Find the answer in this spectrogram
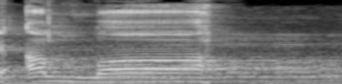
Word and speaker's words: আল্লাহ: শেষে আল্লাহ। শেষে একটা গোল হা আছে ছোট হা।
